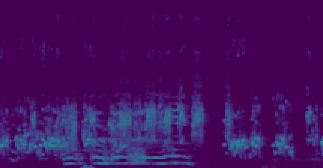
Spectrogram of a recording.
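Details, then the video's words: Budgies of a breeding pair, squawky chirps and warbled notes, some clearer whistled tones mid-range, then a short gap before more chatter. "Cute Budgies Chirping Sounds"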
